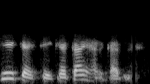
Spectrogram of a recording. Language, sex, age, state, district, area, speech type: Marathi, female, 60+, Maharashtra, Yavatmal, urban, conversation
